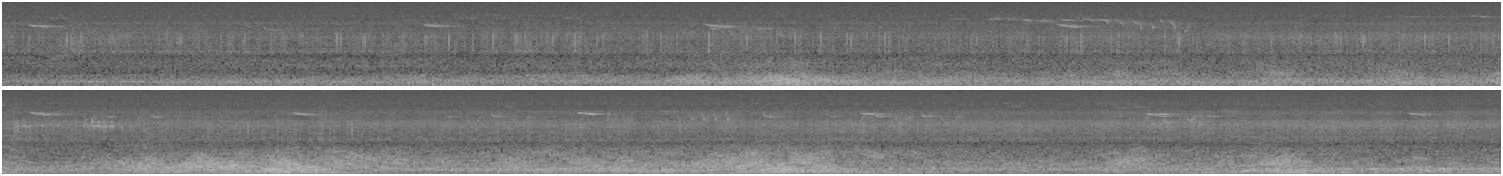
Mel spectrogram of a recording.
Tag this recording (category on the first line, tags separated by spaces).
Soundscapes > Nature
data-to-sound soundscape modified-soundscape artistic-intervention sound-installation Dendrophone field-recording weather-data phenological-recording nature natural-soundscape raspberry-pi alice-holt-forest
